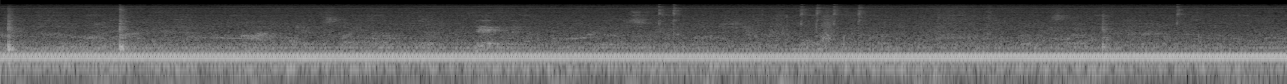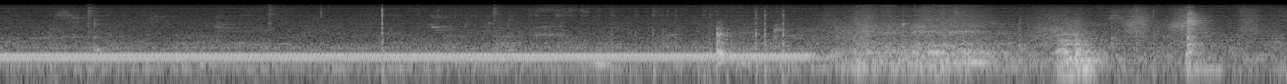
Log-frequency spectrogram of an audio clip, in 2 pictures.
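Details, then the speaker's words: Open MRI scanner running with the patient inside during scout views used to check positioning: a steady low hum with soft ticking, quieter than a conventional scanner, then brief clatter and movement noise. "it's kind of even though it still makes a sound it's nothing like ah"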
